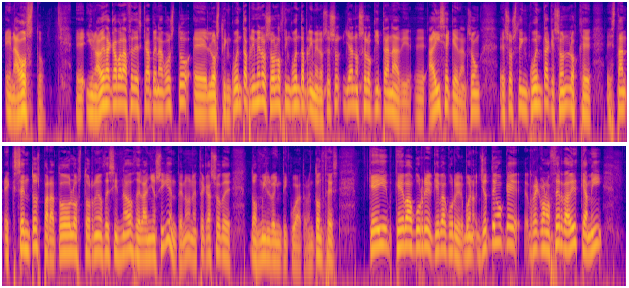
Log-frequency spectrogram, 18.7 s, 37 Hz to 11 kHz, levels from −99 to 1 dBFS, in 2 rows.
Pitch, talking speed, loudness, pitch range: 150 Hz, 240 wpm, -21 LUFS, 125-170 Hz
